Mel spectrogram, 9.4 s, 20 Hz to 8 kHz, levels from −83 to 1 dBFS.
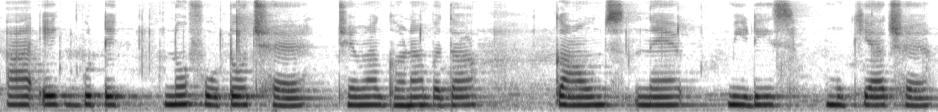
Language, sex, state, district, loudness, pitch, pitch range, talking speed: Gujarati, female, Gujarat, Valsad, -16 LUFS, 220 Hz, 215-225 Hz, 90 wpm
